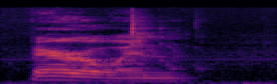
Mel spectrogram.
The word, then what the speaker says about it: Bearuwyn: Barrowin. It's spelled Bearuwyn.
